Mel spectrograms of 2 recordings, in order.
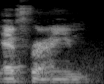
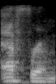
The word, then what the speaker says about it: Ephraim: actually think it is i think it's like i used to say frame i would yeah me too it's a different syllable yeah but but then like i kind of like people were like people have been like saying it out loud and it's like ephraim and i'm like right that makes a lot more sense now i guess but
